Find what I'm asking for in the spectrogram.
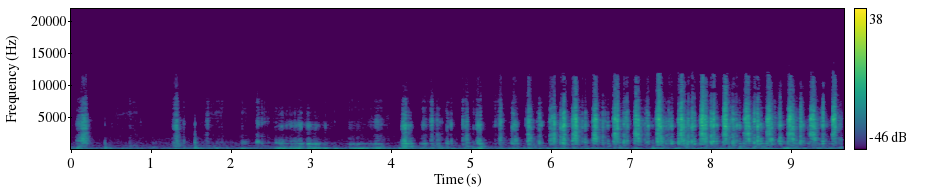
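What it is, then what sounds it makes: Scratch-art paper being scratched. A wooden stylus scratches black wax-coated scratch-art paper on a page of a spiral-bound pad, rapidly filling in a round tree. Soft, sparse scraping builds into quick, repeated bright, raspy strokes, almost four per second, that grow louder and denser toward the end.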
